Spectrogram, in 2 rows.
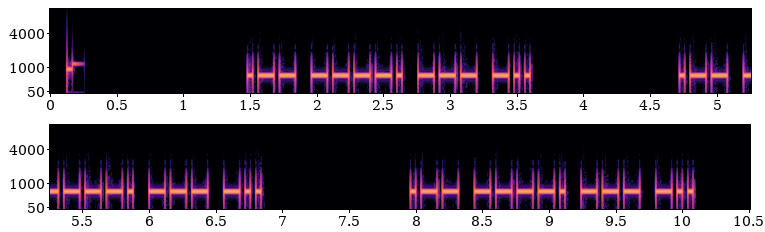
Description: Morse code, heard as a keyed tone, about 28 wpm, 700 Hz. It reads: W9OD W9OD W9OD
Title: Easy Call Signs Repeated 3x - 30wpm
